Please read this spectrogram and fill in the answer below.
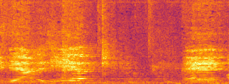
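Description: A man's voice talking in drawn-out words that the recogniser did not write down; speech only.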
